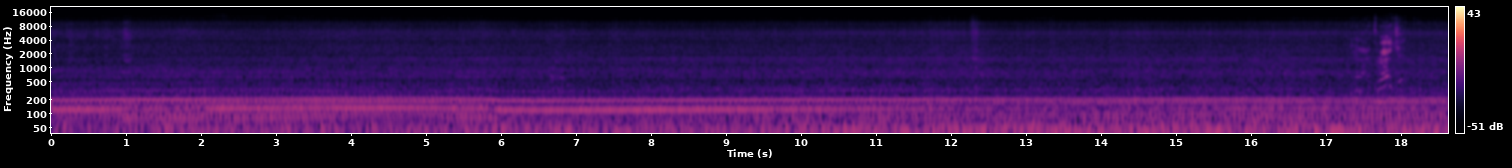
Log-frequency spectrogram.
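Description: Loud, continuous low engine drone from a car with an HP 440 V8 and freshly swapped Summit Racing cam cruising on a road, steady with a slight pitch shift partway through, a voice briefly heard.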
